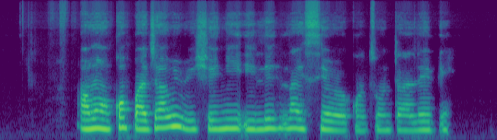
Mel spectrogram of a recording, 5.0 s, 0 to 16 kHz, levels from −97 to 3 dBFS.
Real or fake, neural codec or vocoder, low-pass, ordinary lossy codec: fake; autoencoder, 48 kHz, 128 numbers a frame, DAC-VAE, trained on Japanese speech; 14.4 kHz; Opus, 32 kbps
